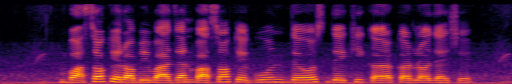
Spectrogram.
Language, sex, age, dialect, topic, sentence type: Maithili, female, 31-35, Angika, agriculture, statement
